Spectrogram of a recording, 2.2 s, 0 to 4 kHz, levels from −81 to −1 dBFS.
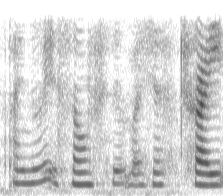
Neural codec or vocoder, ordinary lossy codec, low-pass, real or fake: codec, 24 kHz, 1.2 kbps, DualCodec; none; 3.6 kHz; fake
